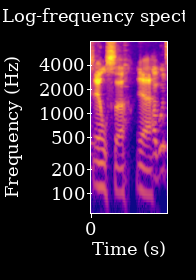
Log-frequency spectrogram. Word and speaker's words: Ailsa: It's pronounced Ilsa.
